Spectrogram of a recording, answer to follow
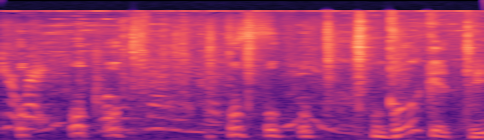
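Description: Children and a woman talking over one another in quick, excited voices.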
